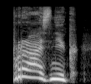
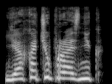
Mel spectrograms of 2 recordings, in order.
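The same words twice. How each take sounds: First: High, loud happy squeal; a boy thrilled by a party; joyful squeal. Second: Put-on high, loud eager boy; excited boy. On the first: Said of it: "радостно взвизгнул Прошка". (радостный визг мальчишки) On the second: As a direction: beg for the party gleefully. Boy excited about party. (восторженный мальчишка, громко) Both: A narrator's reading.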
